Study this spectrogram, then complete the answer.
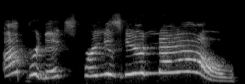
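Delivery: high, loud proclamation; shouting. A narrator's reading. Groundhog proclaiming spring, shouting. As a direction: announce it to everyone. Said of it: "kept shouting".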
